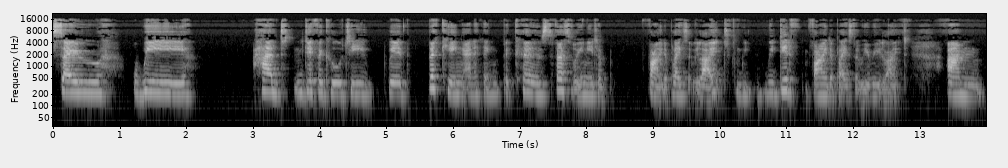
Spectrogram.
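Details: Adult woman with aphasia acquired after a stroke at age 18, about 14 years earlier; she reports that numbers and reading are difficult; real chronic post-stroke aphasia.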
